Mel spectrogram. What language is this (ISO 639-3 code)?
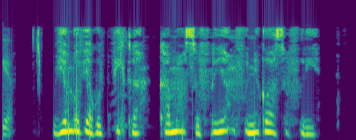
swa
